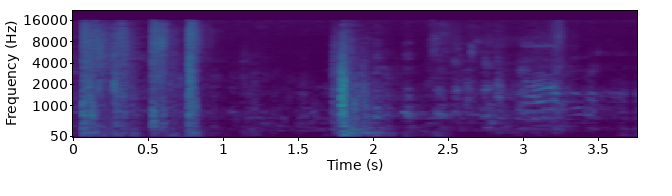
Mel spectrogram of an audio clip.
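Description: An inflatable stand-up punching toy is struck with three quick dull thumps, then one louder whack, followed by soft rubbery squeaks and rustling as it rocks back upright.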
